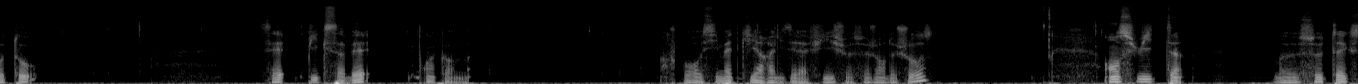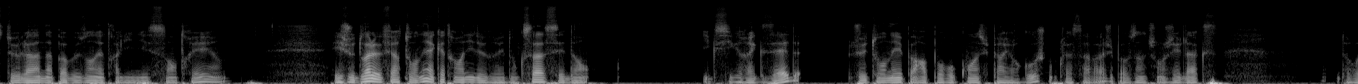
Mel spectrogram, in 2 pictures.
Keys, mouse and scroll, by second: 0.1-1.5 typing, 2.7-6.6 typing, 8.0 click, 8.7 click, 9.9 BackSpace, 12.7 click, 13.3 click, 14.6 click, 15.9 click, 19.2 click, 20.1 click.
